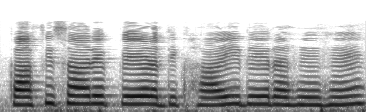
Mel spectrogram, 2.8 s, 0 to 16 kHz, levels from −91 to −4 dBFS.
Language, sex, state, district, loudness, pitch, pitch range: Hindi, female, Madhya Pradesh, Bhopal, -14 LUFS, 255 Hz, 240-265 Hz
